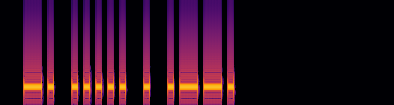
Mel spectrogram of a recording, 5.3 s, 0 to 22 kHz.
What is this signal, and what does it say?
Morse code, heard as a keyed tone, about 15 wpm, 700 Hz. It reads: N5EP
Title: USA Call Signs - 4 Characters - 15wpm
